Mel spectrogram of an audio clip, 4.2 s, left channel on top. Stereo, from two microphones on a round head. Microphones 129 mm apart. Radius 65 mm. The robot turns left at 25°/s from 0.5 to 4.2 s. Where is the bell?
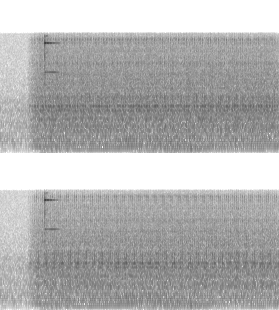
10° left (ahead or behind), 0.5 m; by 0.9 s 20° left (ahead or behind), 0.5 m.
